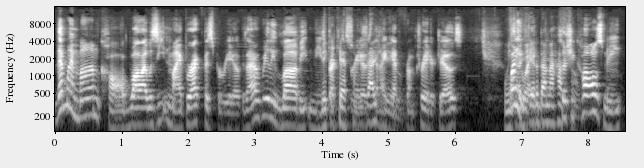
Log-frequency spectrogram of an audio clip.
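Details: Catatonia demonstration of the Bush-Francis scale in which the patient speaks in a caricatured way with a mannered accent; vocal mannerism (caricatured accent).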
